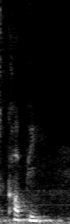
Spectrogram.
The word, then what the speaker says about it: Kope: The name Harare derives from the Shona chieftain Nirwana, who with his people occupied the area known as the Kope, pronounced as Kopi, near where the commercial area developed.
